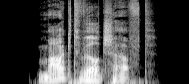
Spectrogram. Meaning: market economy (type of economy)
- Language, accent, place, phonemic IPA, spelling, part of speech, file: German, Germany, Berlin, /ˈmaʁktˌvɪʁtʃaft/, Marktwirtschaft, noun, De-Marktwirtschaft.ogg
